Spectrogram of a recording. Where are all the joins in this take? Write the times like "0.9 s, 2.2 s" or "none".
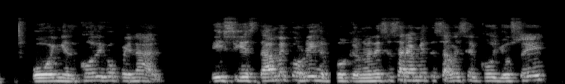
3.3 s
